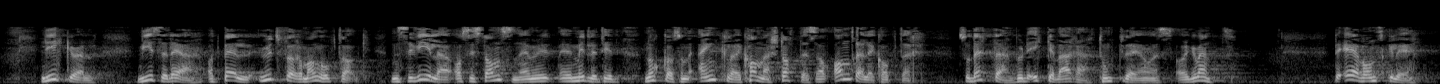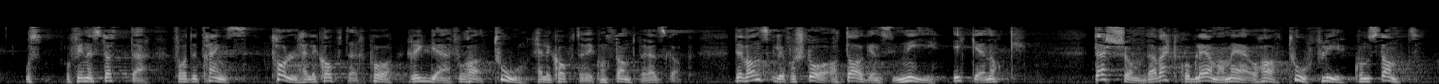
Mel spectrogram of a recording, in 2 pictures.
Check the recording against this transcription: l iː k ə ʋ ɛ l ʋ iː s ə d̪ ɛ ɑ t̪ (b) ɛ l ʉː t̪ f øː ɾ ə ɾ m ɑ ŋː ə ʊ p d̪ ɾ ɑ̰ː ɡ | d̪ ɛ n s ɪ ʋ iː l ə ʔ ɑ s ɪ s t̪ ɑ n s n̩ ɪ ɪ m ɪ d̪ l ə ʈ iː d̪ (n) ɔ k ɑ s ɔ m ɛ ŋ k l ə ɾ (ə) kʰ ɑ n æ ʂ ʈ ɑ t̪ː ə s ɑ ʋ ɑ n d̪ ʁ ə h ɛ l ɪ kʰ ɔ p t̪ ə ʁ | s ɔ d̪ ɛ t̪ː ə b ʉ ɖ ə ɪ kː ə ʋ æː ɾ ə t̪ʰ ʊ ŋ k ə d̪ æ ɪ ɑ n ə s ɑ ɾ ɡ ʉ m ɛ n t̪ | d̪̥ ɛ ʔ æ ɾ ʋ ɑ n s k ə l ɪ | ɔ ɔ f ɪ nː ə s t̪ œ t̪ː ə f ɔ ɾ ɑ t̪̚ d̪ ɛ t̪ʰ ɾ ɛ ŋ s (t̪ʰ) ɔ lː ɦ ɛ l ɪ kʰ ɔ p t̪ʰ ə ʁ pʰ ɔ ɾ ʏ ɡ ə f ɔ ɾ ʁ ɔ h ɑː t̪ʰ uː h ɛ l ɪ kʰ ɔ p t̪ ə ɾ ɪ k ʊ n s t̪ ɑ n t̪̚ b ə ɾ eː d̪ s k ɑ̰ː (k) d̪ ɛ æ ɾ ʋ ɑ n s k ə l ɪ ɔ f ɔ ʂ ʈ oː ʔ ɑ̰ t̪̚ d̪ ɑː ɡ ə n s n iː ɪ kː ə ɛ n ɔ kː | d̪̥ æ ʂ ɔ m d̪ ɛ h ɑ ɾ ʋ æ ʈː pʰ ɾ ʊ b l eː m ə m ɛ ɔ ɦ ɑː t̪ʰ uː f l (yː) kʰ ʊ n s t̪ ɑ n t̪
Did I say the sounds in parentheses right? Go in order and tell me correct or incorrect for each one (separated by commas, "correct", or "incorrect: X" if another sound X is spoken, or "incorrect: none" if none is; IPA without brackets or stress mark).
correct, correct, correct, correct, incorrect: p, correct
